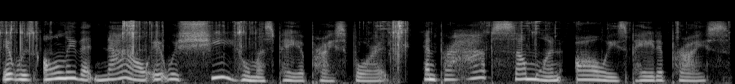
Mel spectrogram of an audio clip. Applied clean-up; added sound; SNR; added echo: none; Keys jangling; 12 dB; none.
